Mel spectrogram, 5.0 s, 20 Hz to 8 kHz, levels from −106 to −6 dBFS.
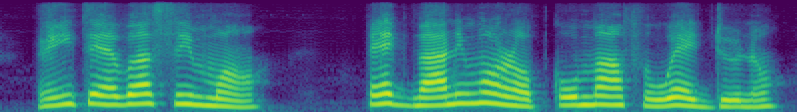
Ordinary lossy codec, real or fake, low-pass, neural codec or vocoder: none; fake; 7.2 kHz; codec, 16 kHz in and 24 kHz out, 0.6 kbps, FocalCodec, streaming, 2048 codes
